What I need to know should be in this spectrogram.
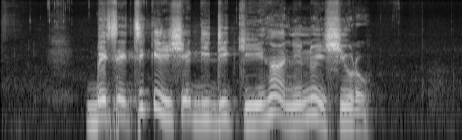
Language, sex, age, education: Yoruba, male, 30-45, tertiary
